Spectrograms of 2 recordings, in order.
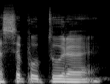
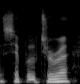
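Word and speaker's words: Sepultura: Yeah, Sepura is actually how we call that. Uh, people say like Seputura.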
